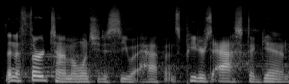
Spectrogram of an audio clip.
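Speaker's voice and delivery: ordinary delivery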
